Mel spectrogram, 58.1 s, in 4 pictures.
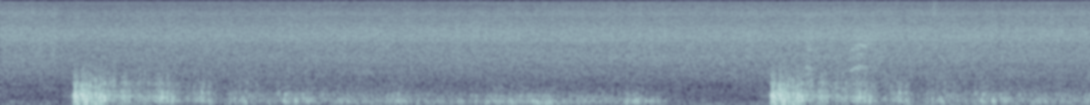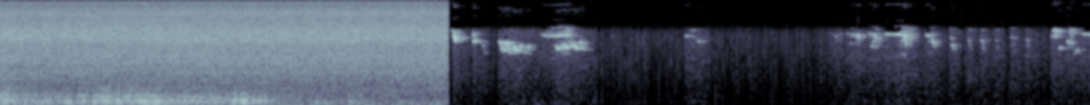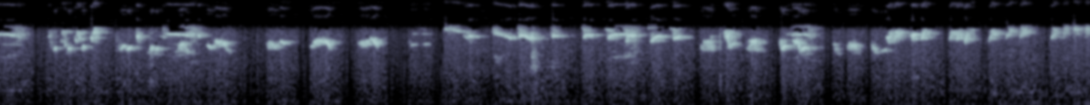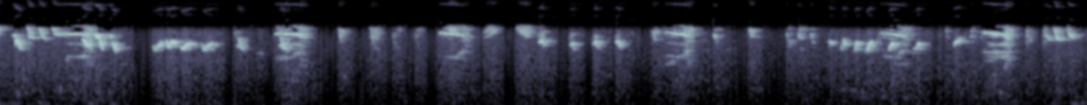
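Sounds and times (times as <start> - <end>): songbird chirping and whistling: 20.6 - 22.4, 25.8 - 27.4, 28.6 - 48.7, 49.4 - 58.0.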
